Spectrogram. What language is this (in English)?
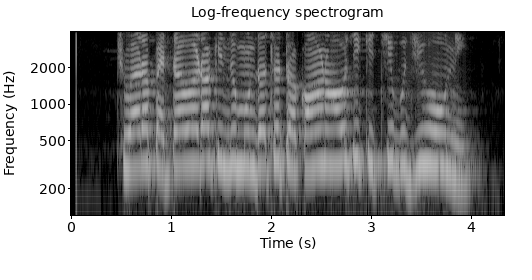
Odia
